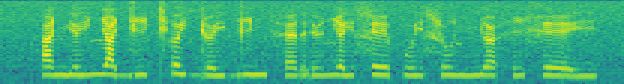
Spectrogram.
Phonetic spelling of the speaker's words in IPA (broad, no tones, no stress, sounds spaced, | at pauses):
a ɲ ɾʲ ə j ʎ a ɟ i cʰ ə j ɟ ø j ɡ i ɲ h ɛ r y ʎ ɛ j ɬ e p u j ɬ u ʎ ɲ œ h i x e j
